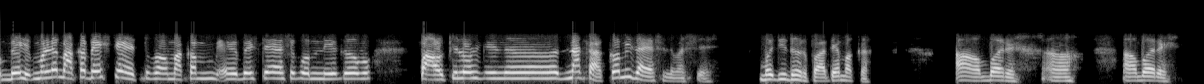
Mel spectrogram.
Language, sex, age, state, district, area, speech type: Goan Konkani, female, 45-60, Goa, Murmgao, rural, conversation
